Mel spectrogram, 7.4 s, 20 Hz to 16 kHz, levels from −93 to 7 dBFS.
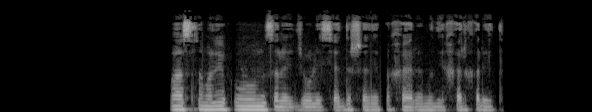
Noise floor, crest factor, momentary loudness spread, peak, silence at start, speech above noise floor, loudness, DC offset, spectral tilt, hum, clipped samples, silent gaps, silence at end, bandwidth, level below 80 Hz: under -90 dBFS; 24 dB; 14 LU; -8 dBFS; 2.15 s; over 61 dB; -28 LUFS; under 0.1%; -4 dB/octave; none; under 0.1%; none; 1.15 s; 10 kHz; -58 dBFS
